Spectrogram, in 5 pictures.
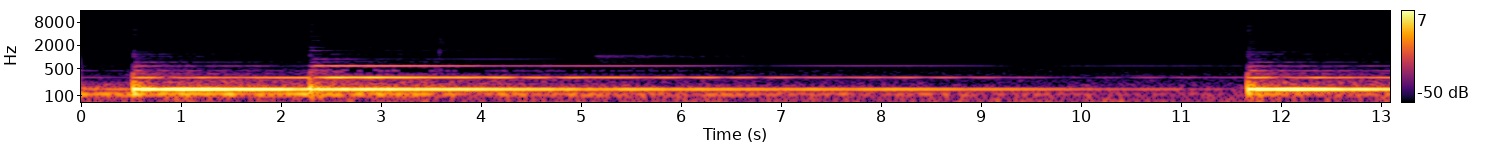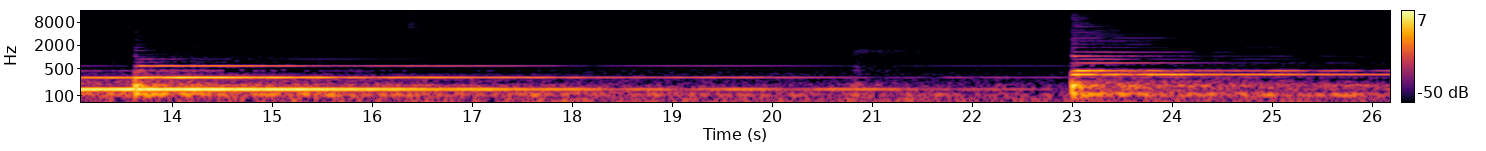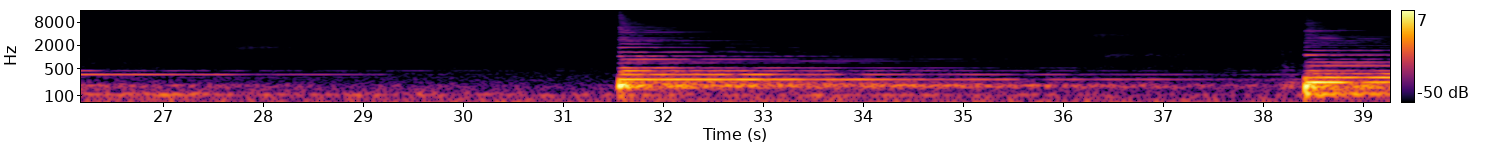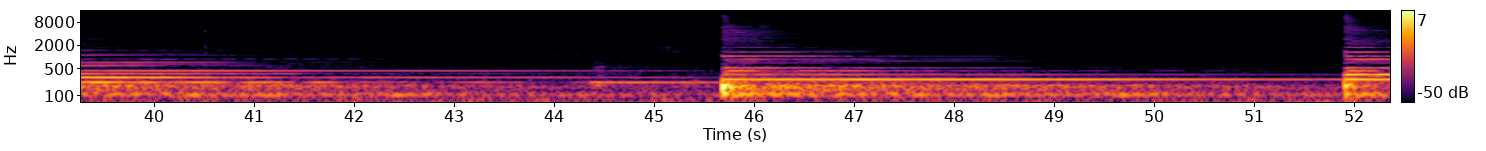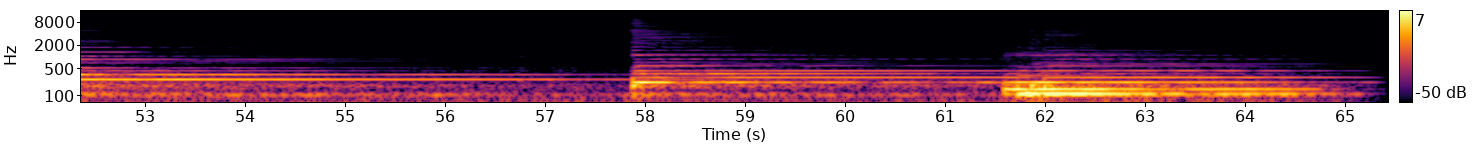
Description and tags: acoustic guitar in tunnel
Acoustic guitar, Drop-D tuning, recorded at end of unfinished tunnel in Stumphouse Mountain, Oconee County South Carolina. Listen for the water drops.
Tunnel is cut in granite. The mountain may have defeated the railroad butleft an incredible echo chamber, a 13 foot high, 12 foot wide natural reverb hall 1600 feet long!
Core Sound omni mini-mics, Sony RZ90 as preamp, Fostex FR2-LE. Apologies for the high noise floor. I plan to goback and record more with the NT4, other mics.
